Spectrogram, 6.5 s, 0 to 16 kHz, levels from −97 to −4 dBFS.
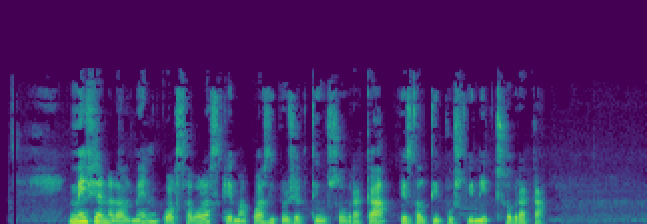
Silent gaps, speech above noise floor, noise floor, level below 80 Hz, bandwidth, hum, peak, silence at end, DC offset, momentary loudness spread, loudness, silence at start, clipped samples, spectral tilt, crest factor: none; 35 dB; -59 dBFS; -74 dBFS; 10.5 kHz; none; -2 dBFS; 1.05 s; under 0.1%; 11 LU; -24 LUFS; 0.4 s; under 0.1%; -5 dB/octave; 22 dB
